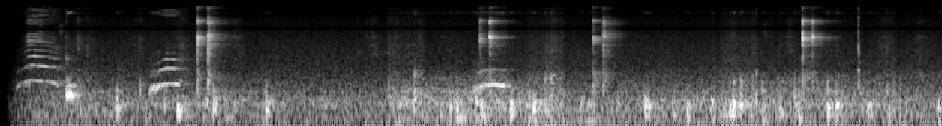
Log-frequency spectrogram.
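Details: Domestic cat learning to skateboard and pushing the board himself gives several short rising-falling meows in the first second and a half, followed by sharp clattering knocks and rolling noise through the rest.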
